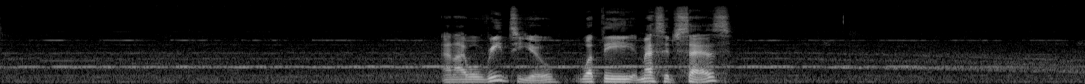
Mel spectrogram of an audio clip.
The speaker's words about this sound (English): Now, the police station actually, that because the sirens are located on police stations in Taiwan, it's actually not that far away. It's what, you can easily walk there in about like 10 minutes or so.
